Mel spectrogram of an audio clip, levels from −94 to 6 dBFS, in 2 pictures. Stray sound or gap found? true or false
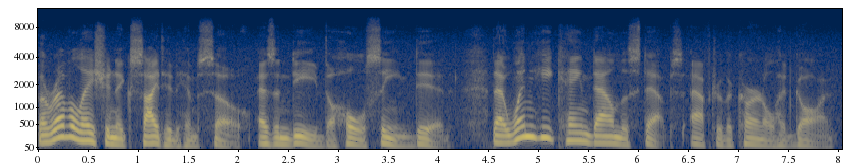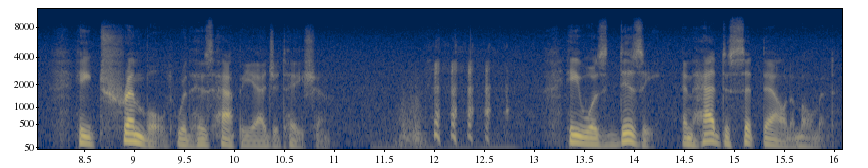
true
